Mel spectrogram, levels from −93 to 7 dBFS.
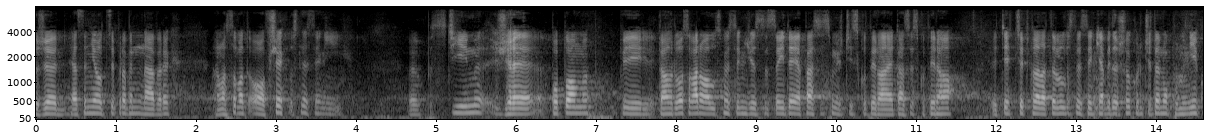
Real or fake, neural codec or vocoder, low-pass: fake; codec, 24 kHz, 0.9 kbps, WavTokenizer, medium speech release version 2; 7.2 kHz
